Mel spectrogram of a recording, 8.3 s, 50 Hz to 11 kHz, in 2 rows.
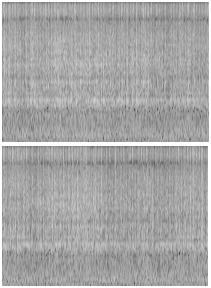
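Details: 2014 Nissan Pathfinder at idle: busy metallic clatter riding steadily over the idle with no rise or fall, a tinny rattle; broken radiator cooling fan.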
